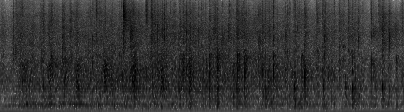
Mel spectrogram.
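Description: Audience applauding: many hands clapping steadily together.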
